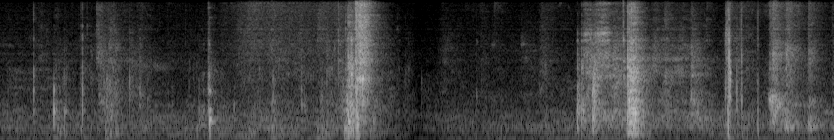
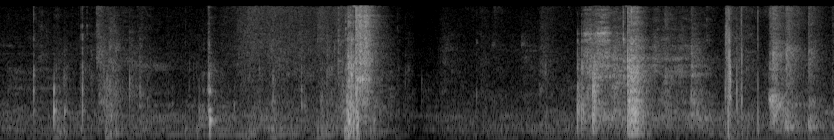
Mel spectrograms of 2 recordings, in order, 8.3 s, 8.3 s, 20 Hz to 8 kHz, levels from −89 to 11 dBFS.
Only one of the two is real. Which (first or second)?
second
